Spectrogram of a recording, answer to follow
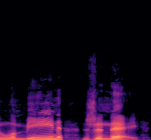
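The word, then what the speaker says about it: Lamine Diane: the indiana pacers take my sleeper pick of this entire draft in lamine jenae yes that's how you pronounce that name i know it doesn't look like it but i promise it is a kid out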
